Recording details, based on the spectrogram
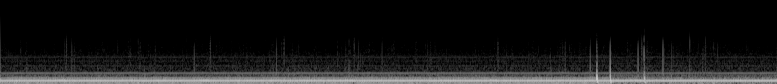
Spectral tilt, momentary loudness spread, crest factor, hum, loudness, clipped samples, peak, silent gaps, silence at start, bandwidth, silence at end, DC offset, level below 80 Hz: -13 dB/octave; 2 LU; 18 dB; none; -23 LUFS; under 0.1%; -4 dBFS; none; 0 s; 2.2 kHz; 0 s; under 0.1%; -34 dBFS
